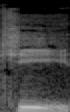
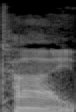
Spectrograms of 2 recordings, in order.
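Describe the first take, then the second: First: The word rhymes with 'see'. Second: The word rhymes with 'eye'. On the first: "I think the official pronunciation is key" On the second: "I always pronounce it Kai"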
